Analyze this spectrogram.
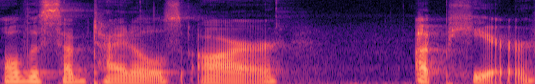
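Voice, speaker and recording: On a very clean recording with a silent background, a woman with a fairly low pitch and vocal fry speaks with lively intonation. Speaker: video editing instructor. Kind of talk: tutorial.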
